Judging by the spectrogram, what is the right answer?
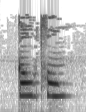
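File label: "沟通", Mandarin Chinese; chinese-flashcards; hsk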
